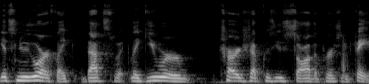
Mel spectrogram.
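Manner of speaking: ordinary delivery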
